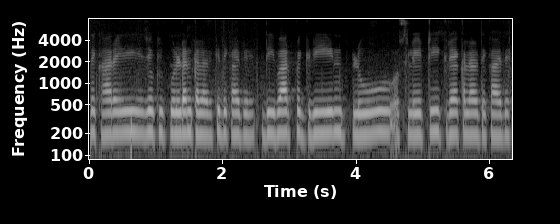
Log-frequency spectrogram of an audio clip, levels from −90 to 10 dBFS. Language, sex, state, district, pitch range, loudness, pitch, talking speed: Hindi, female, Bihar, Jamui, 190-200 Hz, -29 LUFS, 195 Hz, 200 wpm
